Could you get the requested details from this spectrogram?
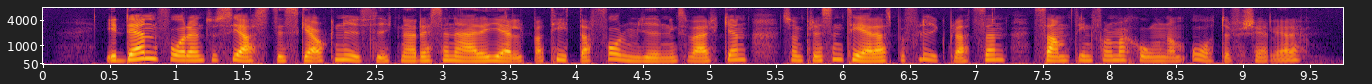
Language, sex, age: Swedish, female, 20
